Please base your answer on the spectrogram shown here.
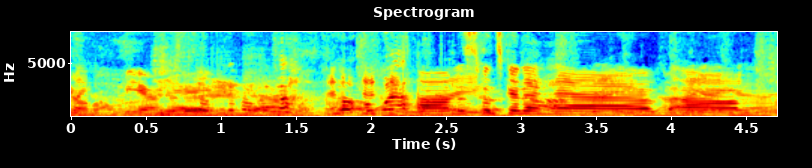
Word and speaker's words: Viognier: Viognier, and that's the way you pronounce that. One of the most mispronounced wines. Yeah, Viognier or something. Viognier. Nobody says it that way, so I kind of go back to saying Viognier.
